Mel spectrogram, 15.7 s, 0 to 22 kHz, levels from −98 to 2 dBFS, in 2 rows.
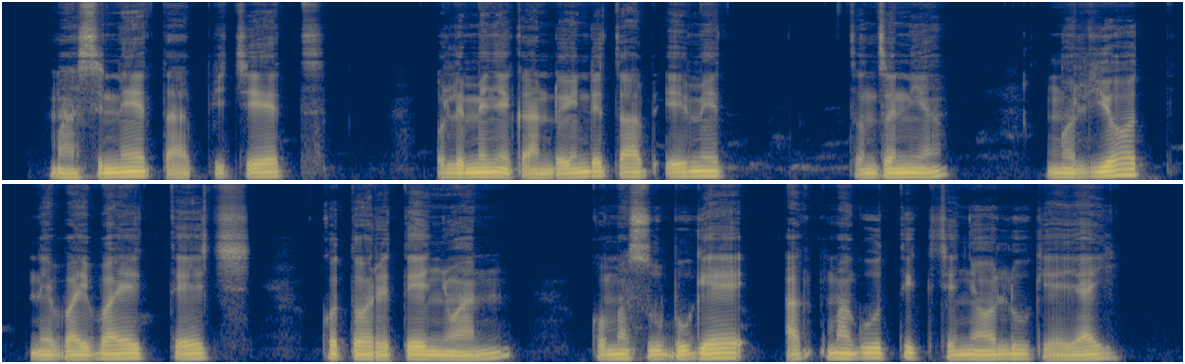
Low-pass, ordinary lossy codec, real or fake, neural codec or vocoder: none; none; fake; vocoder, 44.1 kHz, 128 mel bands every 512 samples, BigVGAN v2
